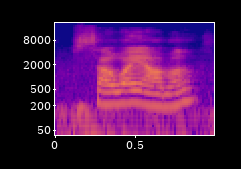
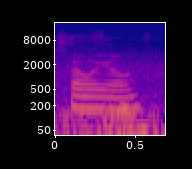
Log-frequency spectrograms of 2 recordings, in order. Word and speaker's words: Sawayama: I read it wrong. Sawayama. – Yeah. – Sawayama. I was like, nah, that's too many syllables. That's yeah. – wrong. – Yeah. – I'm so sorry. Sawayama.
